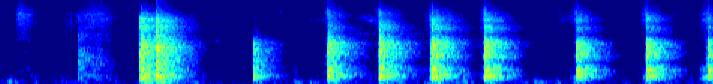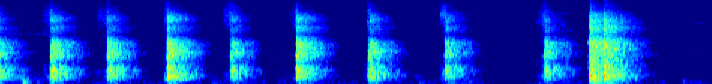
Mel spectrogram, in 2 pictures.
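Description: Kitchen knife cutting through vegetables on a cutting board: about twenty steady, evenly paced strokes, roughly one every half second or so, with louder strokes near the start and near the end.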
